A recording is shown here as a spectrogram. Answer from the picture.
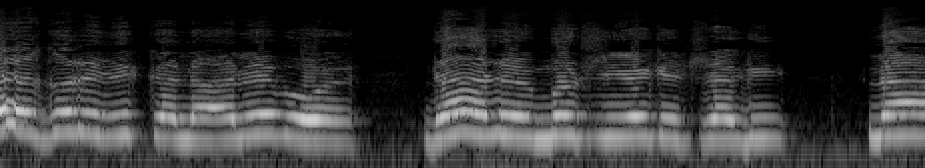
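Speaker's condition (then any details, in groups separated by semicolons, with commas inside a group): Cerebral palsy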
